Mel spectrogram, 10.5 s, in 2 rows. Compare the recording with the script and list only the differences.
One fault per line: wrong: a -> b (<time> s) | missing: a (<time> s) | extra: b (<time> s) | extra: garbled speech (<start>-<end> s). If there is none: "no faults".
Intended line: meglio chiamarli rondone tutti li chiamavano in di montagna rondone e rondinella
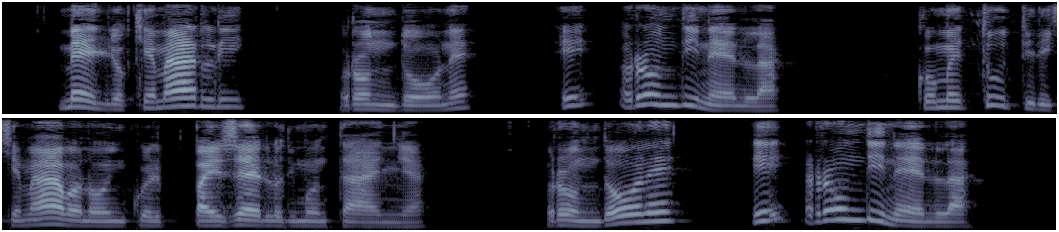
extra: e rondinella come (2.8 s)
extra: quel paesello (5.9 s)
